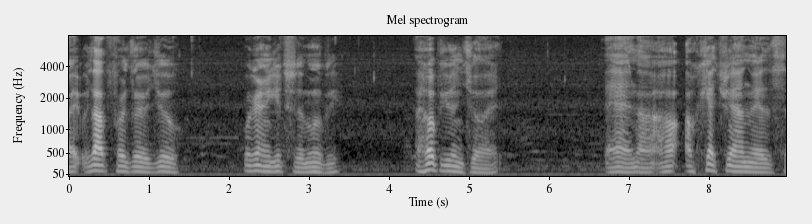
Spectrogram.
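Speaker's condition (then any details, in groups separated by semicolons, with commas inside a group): Tongue cancer; tongue tumor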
